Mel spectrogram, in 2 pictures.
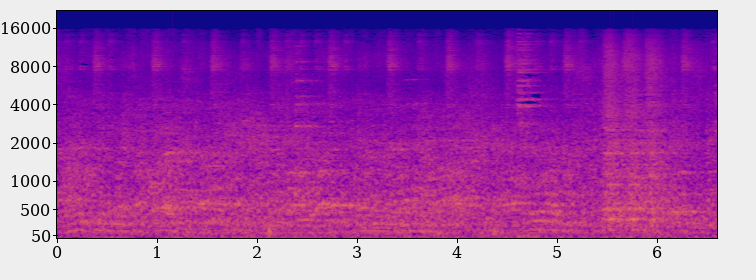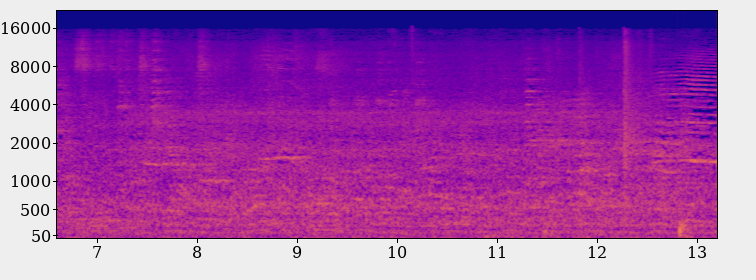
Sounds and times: hustle and bustle of the restaurants 0.0 - 13.2
people 0.0 - 13.2

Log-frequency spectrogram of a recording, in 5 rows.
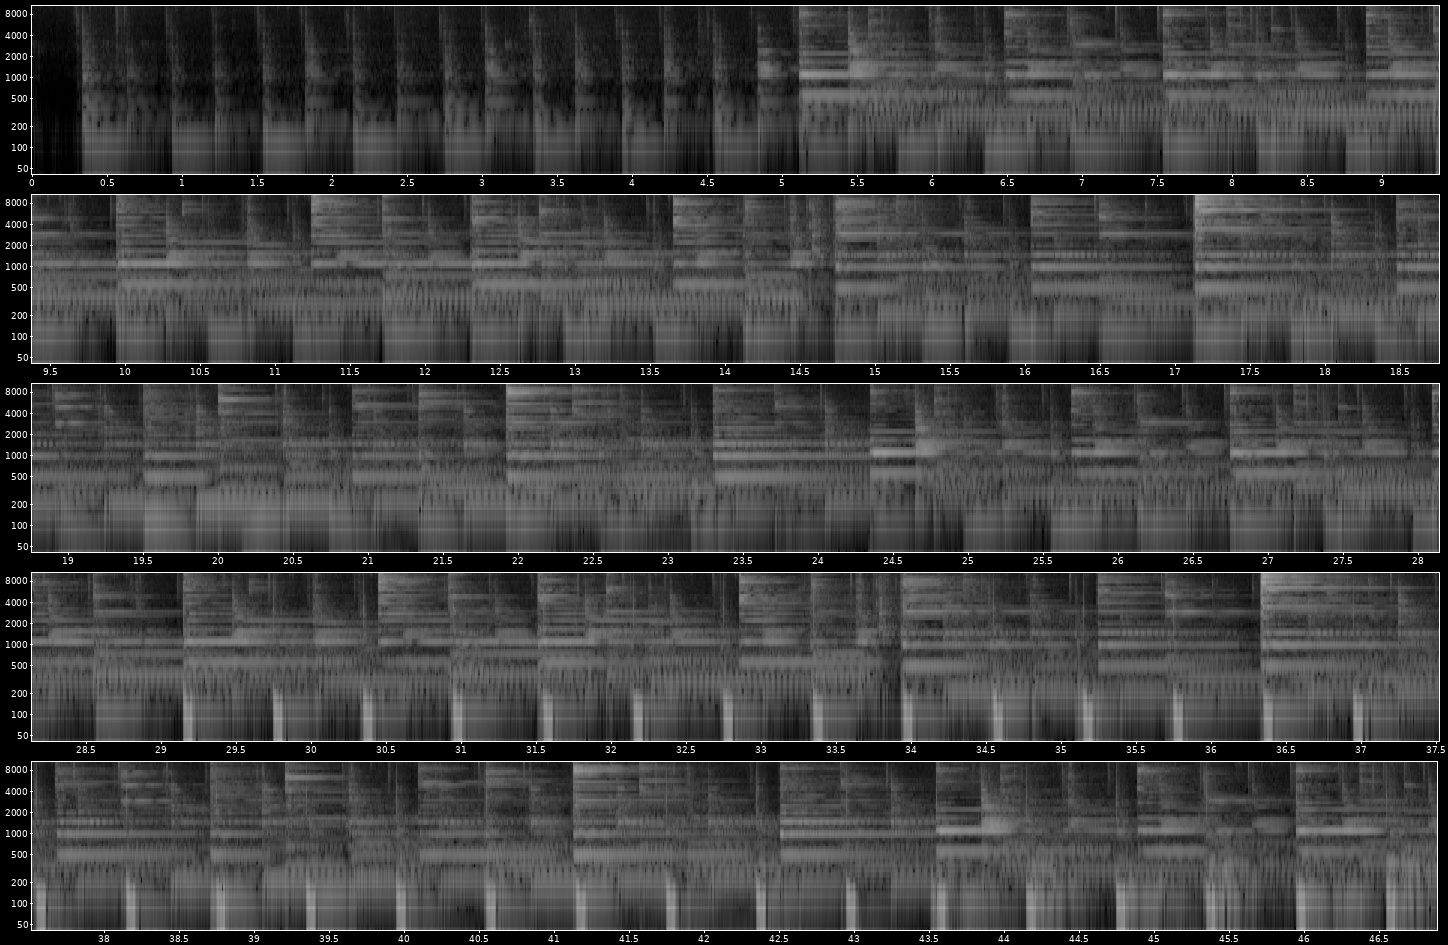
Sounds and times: Electric-guitar 0.0 - 46.8
acoustic-guitar 0.0 - 46.8
kick 41.8 - 46.8
Double bass 43.5 - 46.8

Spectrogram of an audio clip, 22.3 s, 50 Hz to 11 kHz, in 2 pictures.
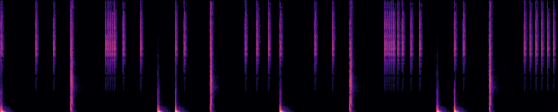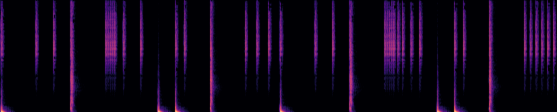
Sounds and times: snare 1.4 - 1.6
hi hat 2.1 - 2.9
snare 7.0 - 7.2
hi hat 7.7 - 8.5
snare 9.8 - 10.0
hi hat 10.5 - 11.2
hi hat 13.3 - 13.7
snare 18.2 - 18.4
hi hat 18.8 - 19.6
snare 21.0 - 21.2
hi hat 21.6 - 22.3

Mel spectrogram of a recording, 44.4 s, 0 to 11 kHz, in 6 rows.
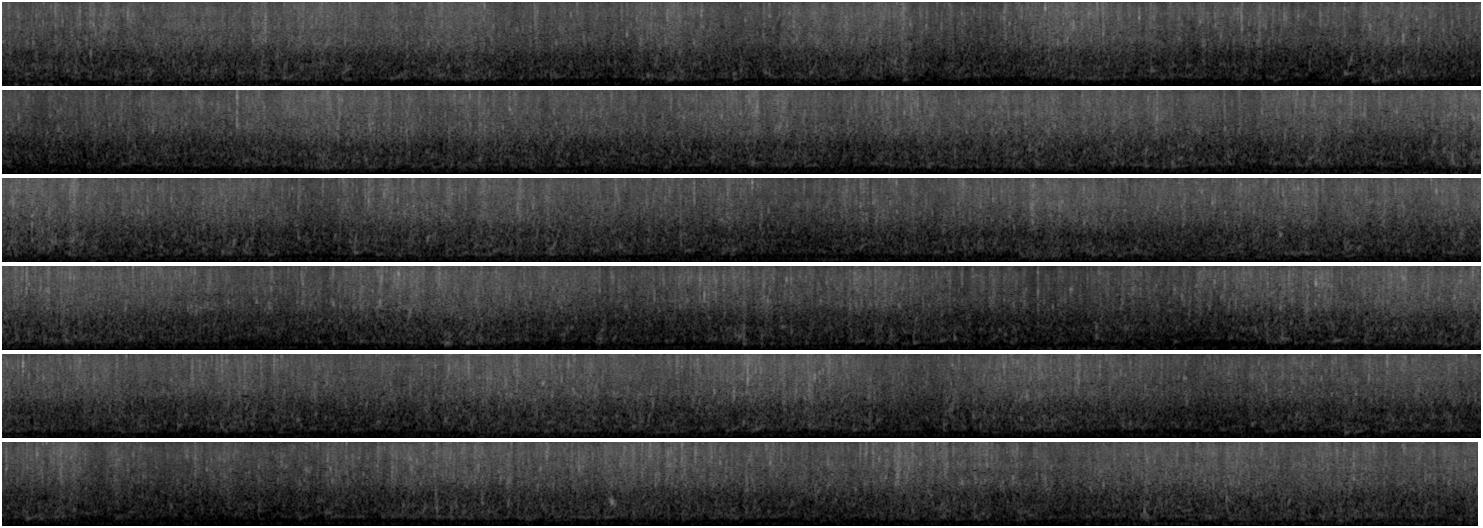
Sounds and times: medium paced shallow river 0.0 - 44.3

